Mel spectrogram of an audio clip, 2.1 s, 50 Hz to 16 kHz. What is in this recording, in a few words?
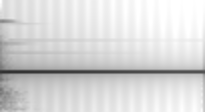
celesta G6; Xsample VOL-8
